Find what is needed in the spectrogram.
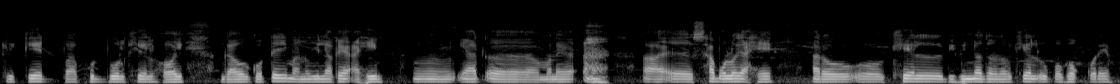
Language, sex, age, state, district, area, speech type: Assamese, male, 30-45, Assam, Barpeta, rural, spontaneous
